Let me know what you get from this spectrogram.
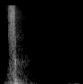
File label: Cutting Board Vegetable Chop; soundscrate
